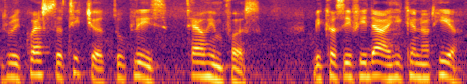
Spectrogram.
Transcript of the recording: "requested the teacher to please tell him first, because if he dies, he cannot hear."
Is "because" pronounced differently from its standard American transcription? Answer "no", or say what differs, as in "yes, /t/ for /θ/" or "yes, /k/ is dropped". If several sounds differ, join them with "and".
yes, /s/ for /z/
